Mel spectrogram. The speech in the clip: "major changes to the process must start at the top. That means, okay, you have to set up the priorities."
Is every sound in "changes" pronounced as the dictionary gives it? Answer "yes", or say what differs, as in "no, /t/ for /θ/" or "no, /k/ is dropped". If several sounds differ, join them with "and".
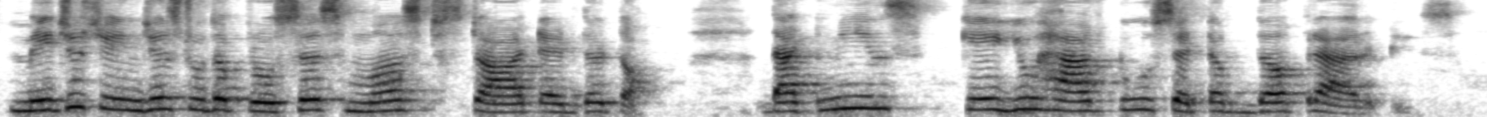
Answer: yes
